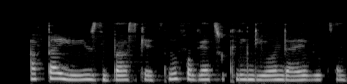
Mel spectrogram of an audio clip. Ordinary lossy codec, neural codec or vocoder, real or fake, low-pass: none; none; real; 7.2 kHz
